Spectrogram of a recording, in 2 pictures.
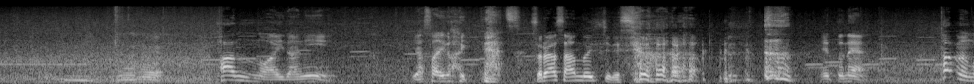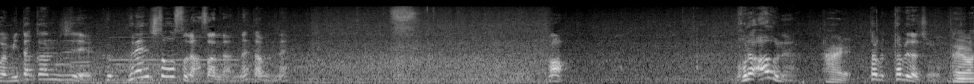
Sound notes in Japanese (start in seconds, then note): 7.6 咳払い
